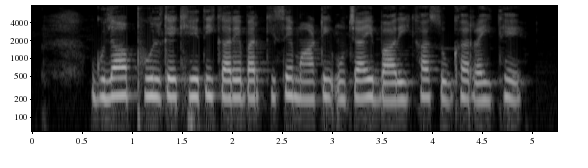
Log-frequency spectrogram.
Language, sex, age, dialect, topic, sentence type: Chhattisgarhi, female, 18-24, Eastern, agriculture, question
